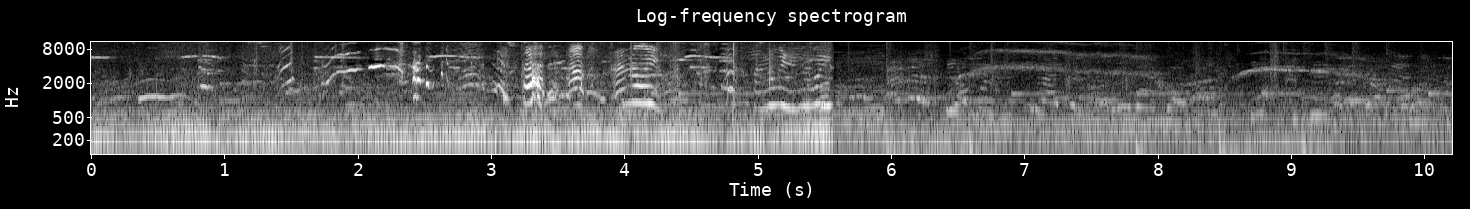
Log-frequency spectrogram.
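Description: Children shouting and squealing at play, with music playing underneath. About halfway through the sound drops off suddenly, and quieter voices and the music carry on.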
